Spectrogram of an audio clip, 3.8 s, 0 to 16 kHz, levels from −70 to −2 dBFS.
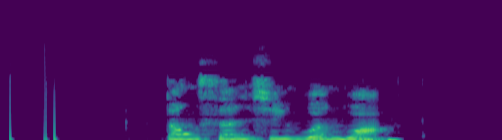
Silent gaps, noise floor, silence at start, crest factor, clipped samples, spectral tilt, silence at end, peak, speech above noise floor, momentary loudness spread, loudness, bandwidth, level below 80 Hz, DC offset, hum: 0.62-0.77 s; under -90 dBFS; 0.4 s; 18 dB; under 0.1%; -4.5 dB/octave; 0.75 s; -8 dBFS; over 68 dB; 19 LU; -23 LUFS; 9.8 kHz; -62 dBFS; under 0.1%; none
